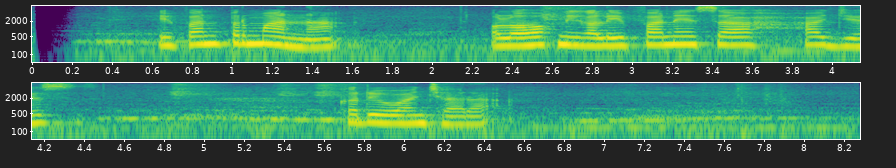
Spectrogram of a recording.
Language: Sundanese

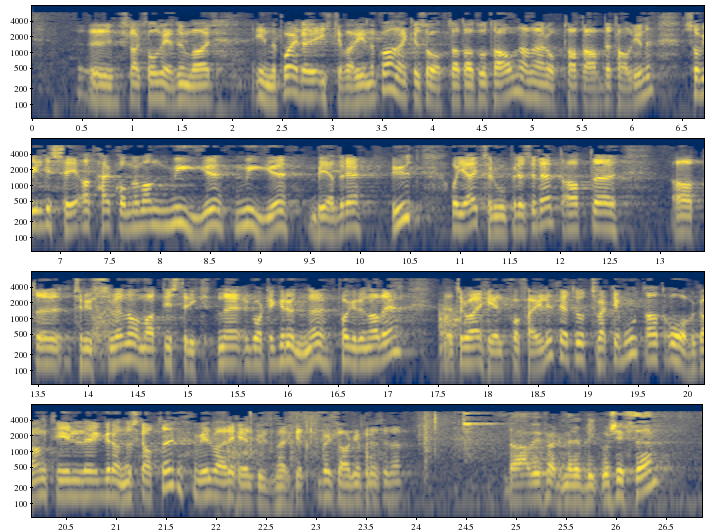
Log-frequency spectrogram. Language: Norwegian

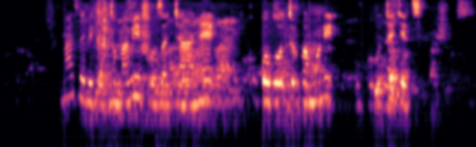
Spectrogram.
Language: Kinyarwanda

